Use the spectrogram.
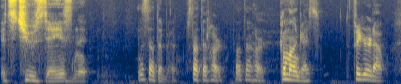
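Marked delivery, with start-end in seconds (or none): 0.0-1.1 low, put-on British accent. Challenged to do a British voice, repeating the other speaker's attempt, British accent. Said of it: "Do a British voice".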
